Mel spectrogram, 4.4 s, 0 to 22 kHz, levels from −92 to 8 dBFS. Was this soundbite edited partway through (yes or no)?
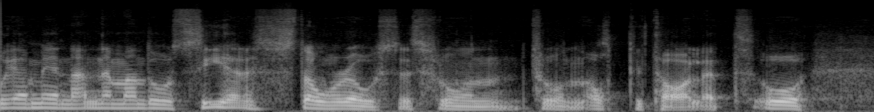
no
